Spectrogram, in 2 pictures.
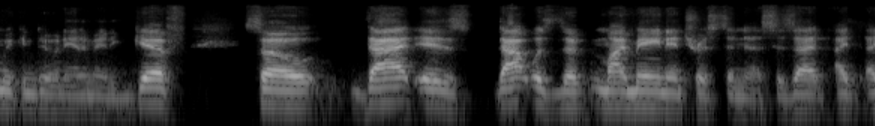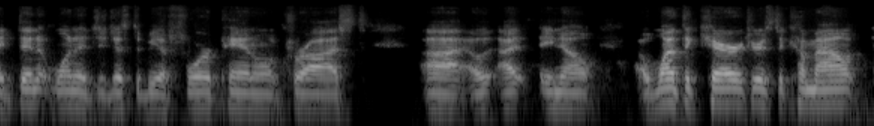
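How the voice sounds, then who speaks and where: Guy with a lowish voice, casual interview chat, kinda rambles and restarts his thoughts. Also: a bit bright. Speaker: cartoonist guest. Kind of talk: casual interview chat about own work.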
